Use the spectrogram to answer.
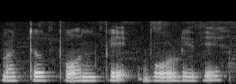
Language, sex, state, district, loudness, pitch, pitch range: Kannada, female, Karnataka, Koppal, -17 LUFS, 180 Hz, 180-185 Hz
